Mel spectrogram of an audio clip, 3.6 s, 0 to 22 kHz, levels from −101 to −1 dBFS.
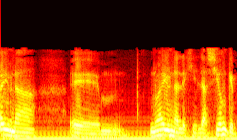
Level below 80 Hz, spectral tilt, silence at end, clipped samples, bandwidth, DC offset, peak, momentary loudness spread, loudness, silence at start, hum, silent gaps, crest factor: -18 dBFS; -9.5 dB/octave; 0 s; 0.9%; 5.4 kHz; under 0.1%; 0 dBFS; 12 LU; -12 LUFS; 0 s; 50 Hz at -15 dBFS; none; 10 dB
